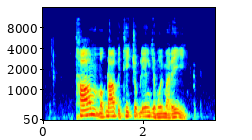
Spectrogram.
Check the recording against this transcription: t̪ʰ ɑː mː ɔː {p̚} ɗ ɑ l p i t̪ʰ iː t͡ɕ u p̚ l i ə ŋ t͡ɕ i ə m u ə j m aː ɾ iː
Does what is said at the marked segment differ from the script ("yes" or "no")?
yes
